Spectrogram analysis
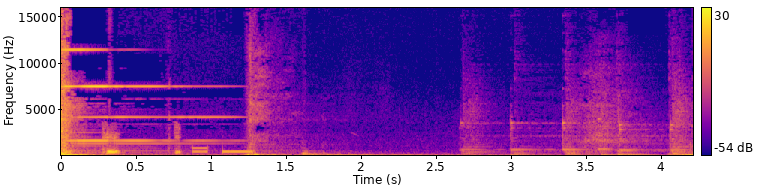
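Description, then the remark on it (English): A telephone handset is hung up: a clunk sets off a brief metallic bell ring, a second clatter follows, then a short lull and some faint tonal rattling. “Hanging up the phone.”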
